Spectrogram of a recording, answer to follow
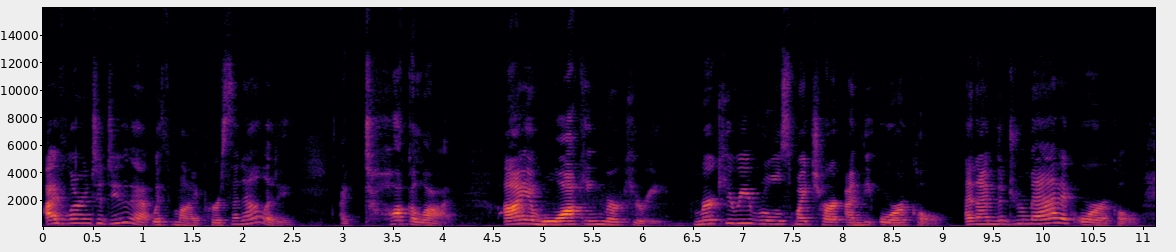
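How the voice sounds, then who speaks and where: A woman's loud, high-pitched voice in an animated tone, with very wide pitch swings at a moderate pace. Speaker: spiritual podcast host. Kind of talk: casual chat. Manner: animated, big inflection.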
